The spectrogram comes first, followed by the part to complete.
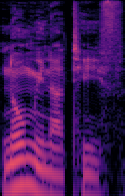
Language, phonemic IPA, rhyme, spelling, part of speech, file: German, /ˈnoːminaˌtiːf/, -iːf, Nominativ, noun, De-Nominativ.ogg
- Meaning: the nominative case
